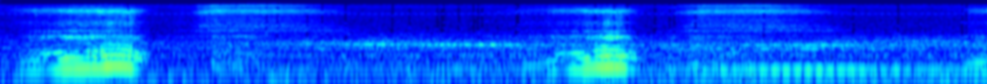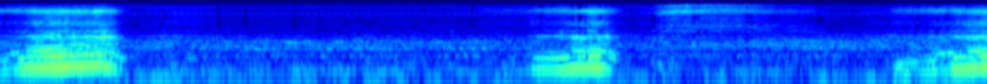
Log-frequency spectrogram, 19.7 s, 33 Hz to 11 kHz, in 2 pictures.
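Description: Loud rattling snores on each in-breath, about 12 a minute, with quieter breathing between; typical heavy snoring.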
